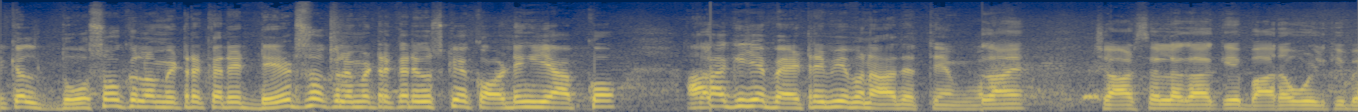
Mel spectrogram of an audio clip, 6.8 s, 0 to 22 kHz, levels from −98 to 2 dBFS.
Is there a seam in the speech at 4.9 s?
yes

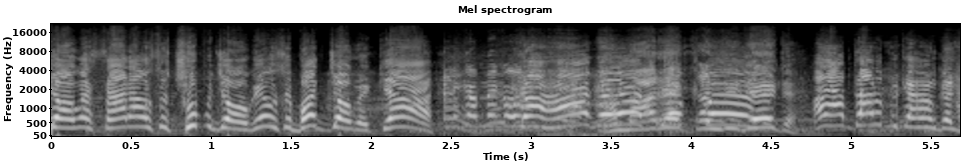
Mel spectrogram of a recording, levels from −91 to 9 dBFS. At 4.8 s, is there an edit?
no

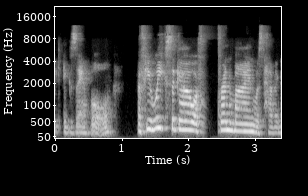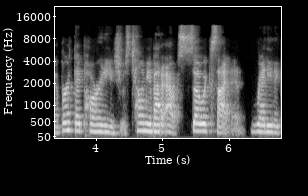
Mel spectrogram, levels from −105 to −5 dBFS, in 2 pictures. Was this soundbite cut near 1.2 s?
yes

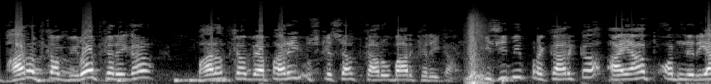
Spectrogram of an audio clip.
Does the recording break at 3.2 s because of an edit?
no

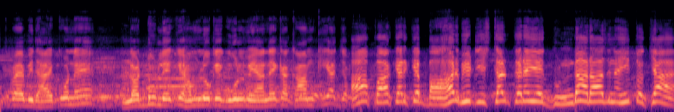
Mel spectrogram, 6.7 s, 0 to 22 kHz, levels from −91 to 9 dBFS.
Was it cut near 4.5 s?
no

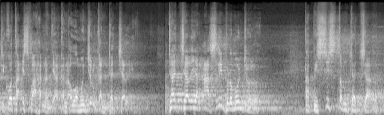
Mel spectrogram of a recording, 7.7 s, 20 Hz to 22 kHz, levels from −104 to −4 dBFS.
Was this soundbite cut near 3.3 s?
yes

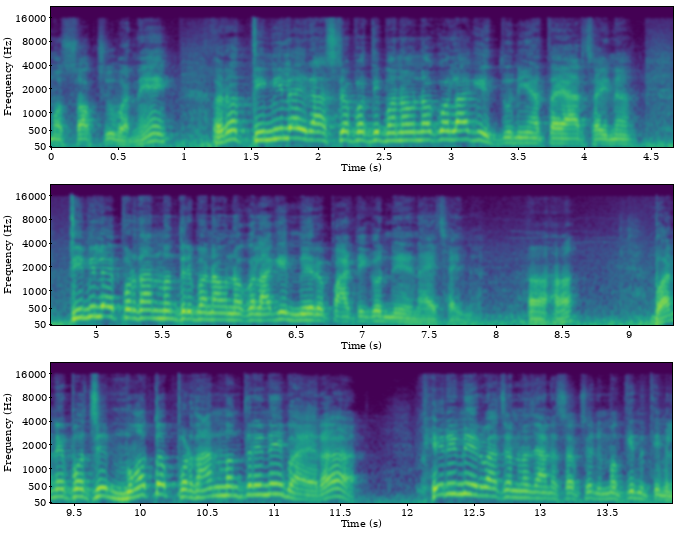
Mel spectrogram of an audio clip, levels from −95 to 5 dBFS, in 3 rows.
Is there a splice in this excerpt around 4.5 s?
yes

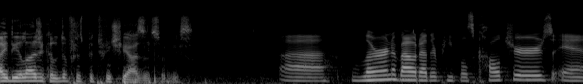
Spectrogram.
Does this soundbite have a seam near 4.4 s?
no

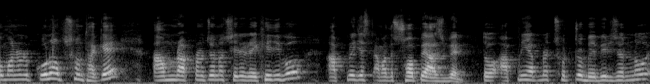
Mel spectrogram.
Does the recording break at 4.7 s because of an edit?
yes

